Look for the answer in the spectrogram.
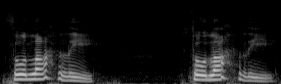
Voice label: "rolahle", Muscogee

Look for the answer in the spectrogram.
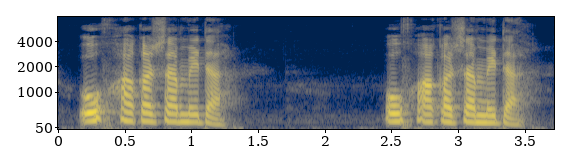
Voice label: "oh vkvsvmetv", Muscogee

